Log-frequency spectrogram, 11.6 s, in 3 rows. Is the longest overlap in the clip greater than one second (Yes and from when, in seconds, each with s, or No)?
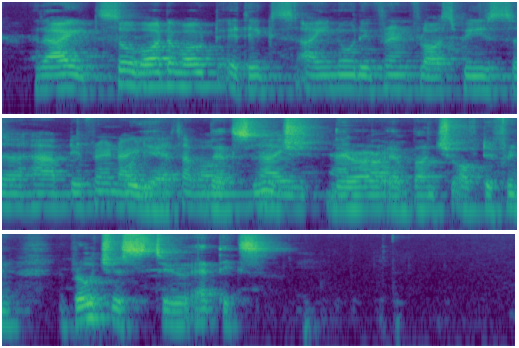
Yes, from 4.8 s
